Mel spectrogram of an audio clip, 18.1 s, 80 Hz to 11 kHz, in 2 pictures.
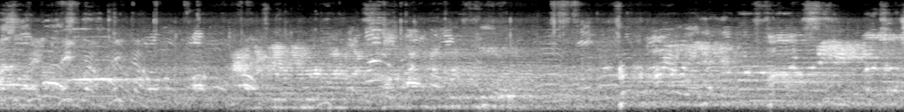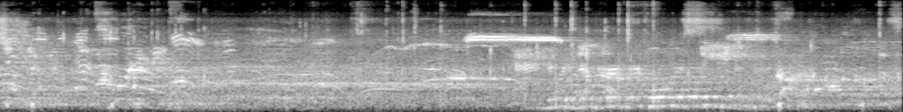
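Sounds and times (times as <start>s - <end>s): voices calling out in arena: 0.0s - 18.0s.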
